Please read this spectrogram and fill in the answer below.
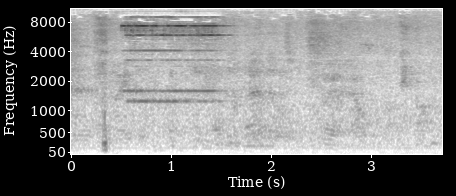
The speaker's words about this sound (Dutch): Iemand heeft telefoon.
